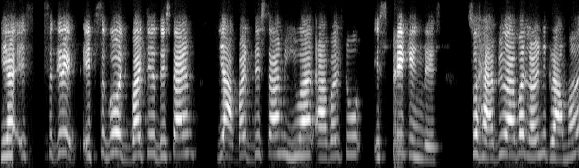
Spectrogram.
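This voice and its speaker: A woman's raised, projected voice, high-pitched with a bright, sharp tone, fairly slow with ordinary pitch variation, against a quiet background. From India, Madhya Pradesh. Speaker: English learner, conversation partner. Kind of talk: English practice conversation.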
